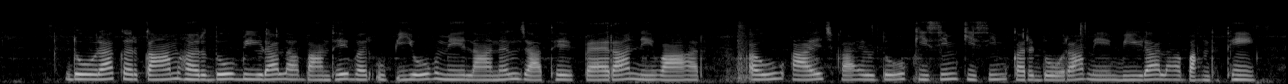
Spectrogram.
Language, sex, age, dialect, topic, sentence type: Chhattisgarhi, female, 18-24, Northern/Bhandar, agriculture, statement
